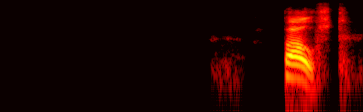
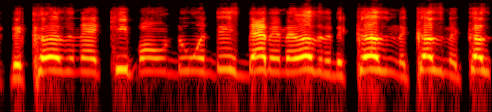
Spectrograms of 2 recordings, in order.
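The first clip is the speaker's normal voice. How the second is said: hyped rant; 10 semitones higher than usual. Acted. Hyped roast list of cousins.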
